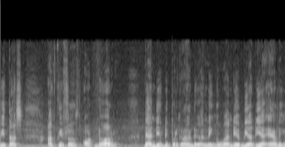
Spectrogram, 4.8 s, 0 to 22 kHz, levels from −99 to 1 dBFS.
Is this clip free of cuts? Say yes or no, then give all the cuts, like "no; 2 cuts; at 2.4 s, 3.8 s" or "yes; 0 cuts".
yes; 0 cuts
